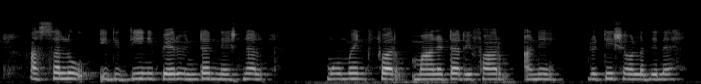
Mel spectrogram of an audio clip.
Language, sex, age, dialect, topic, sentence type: Telugu, female, 60-100, Southern, banking, statement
